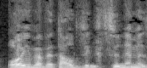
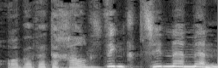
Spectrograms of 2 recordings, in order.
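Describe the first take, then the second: First: Mild, reasoning retort; unfazed husband's comeback; dismissive echo. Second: Very high wail of protest; wailing worry, pitched far up; alarmed wife. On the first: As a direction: toss the worry back at the speaker. Husband throws her words back. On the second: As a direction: plead in a high, panicky voice. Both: Acted.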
